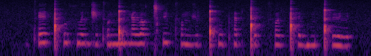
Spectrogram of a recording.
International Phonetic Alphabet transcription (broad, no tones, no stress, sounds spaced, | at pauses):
tʼ ɛ ǃʰ o sʷ a l d͡ʒ ɛ tʼ o ŋ͡ǃ y ŋ a l ɔ ǀʰ y l tʰ ɔ ŋ ʒ ø ǃʰ u pʰ a θ ǃ ə θ t͡sʰ ɔ l ǃʰ ə l ɡ ə ŋ ǃʰ ø l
